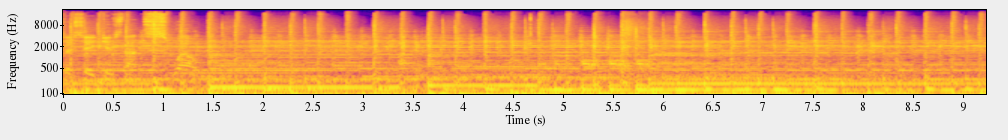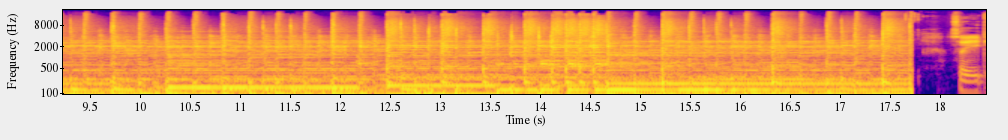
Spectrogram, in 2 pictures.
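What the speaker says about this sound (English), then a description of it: "It's just the same guitar track doubled up, kind of echoing in the background." A doubled electric guitar track from a live jam blooms into an echoing, ethereal swell, sustained and fairly loud beneath a full band mix for about seventeen seconds, then cutting off abruptly.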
